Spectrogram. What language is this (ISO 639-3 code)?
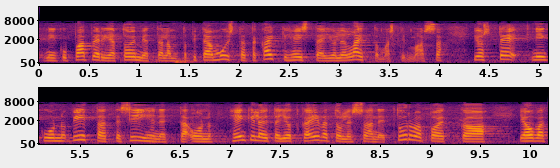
fin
